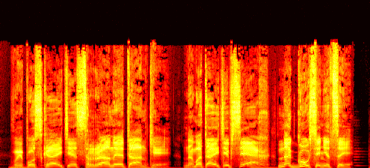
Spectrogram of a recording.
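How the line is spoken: General's furious roar. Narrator (Russian): взревел генерал

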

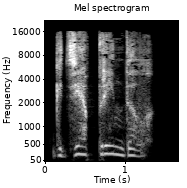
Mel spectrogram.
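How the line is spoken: Whisper. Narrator (Russian): прошептала

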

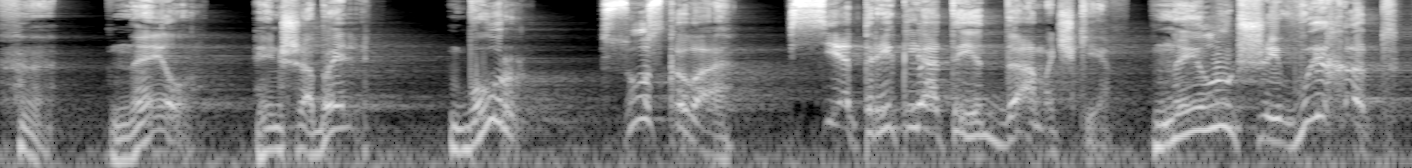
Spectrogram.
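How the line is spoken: Venomous hiss. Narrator (Russian): прошипел Годвин ядовитым тоном

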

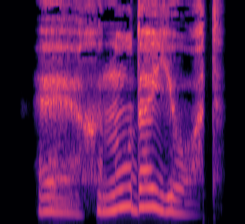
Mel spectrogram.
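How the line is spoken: Breathy exhale. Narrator (Russian): выдохнул оборотень

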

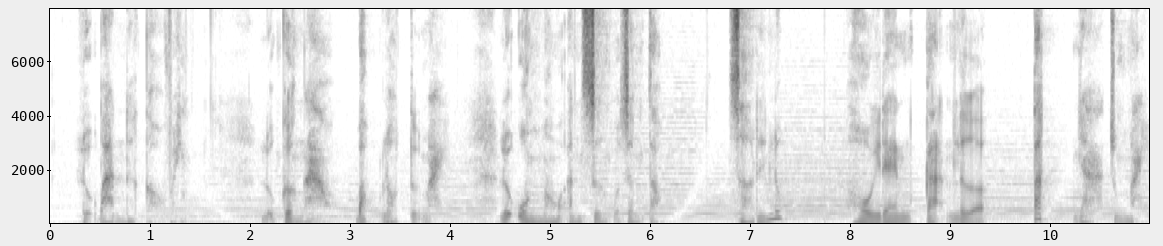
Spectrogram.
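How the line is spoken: Whisper in ear. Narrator (Vietnamese): thì thầm vào tai

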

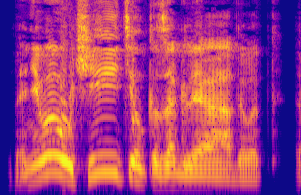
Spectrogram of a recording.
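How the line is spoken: Laughing. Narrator (Russian): рассмеялся Василий

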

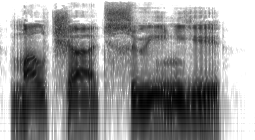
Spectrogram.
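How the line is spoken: Menacing shout. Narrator (Russian): крикнул он грозно

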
